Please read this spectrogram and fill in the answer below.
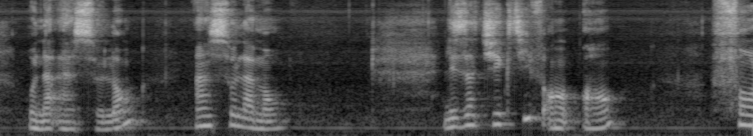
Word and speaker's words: insolemment: Seulement, il faut se rendre compte de la prononciation. Là, au lieu de prononcer E, on prononce A. On a insolent, insolemment.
